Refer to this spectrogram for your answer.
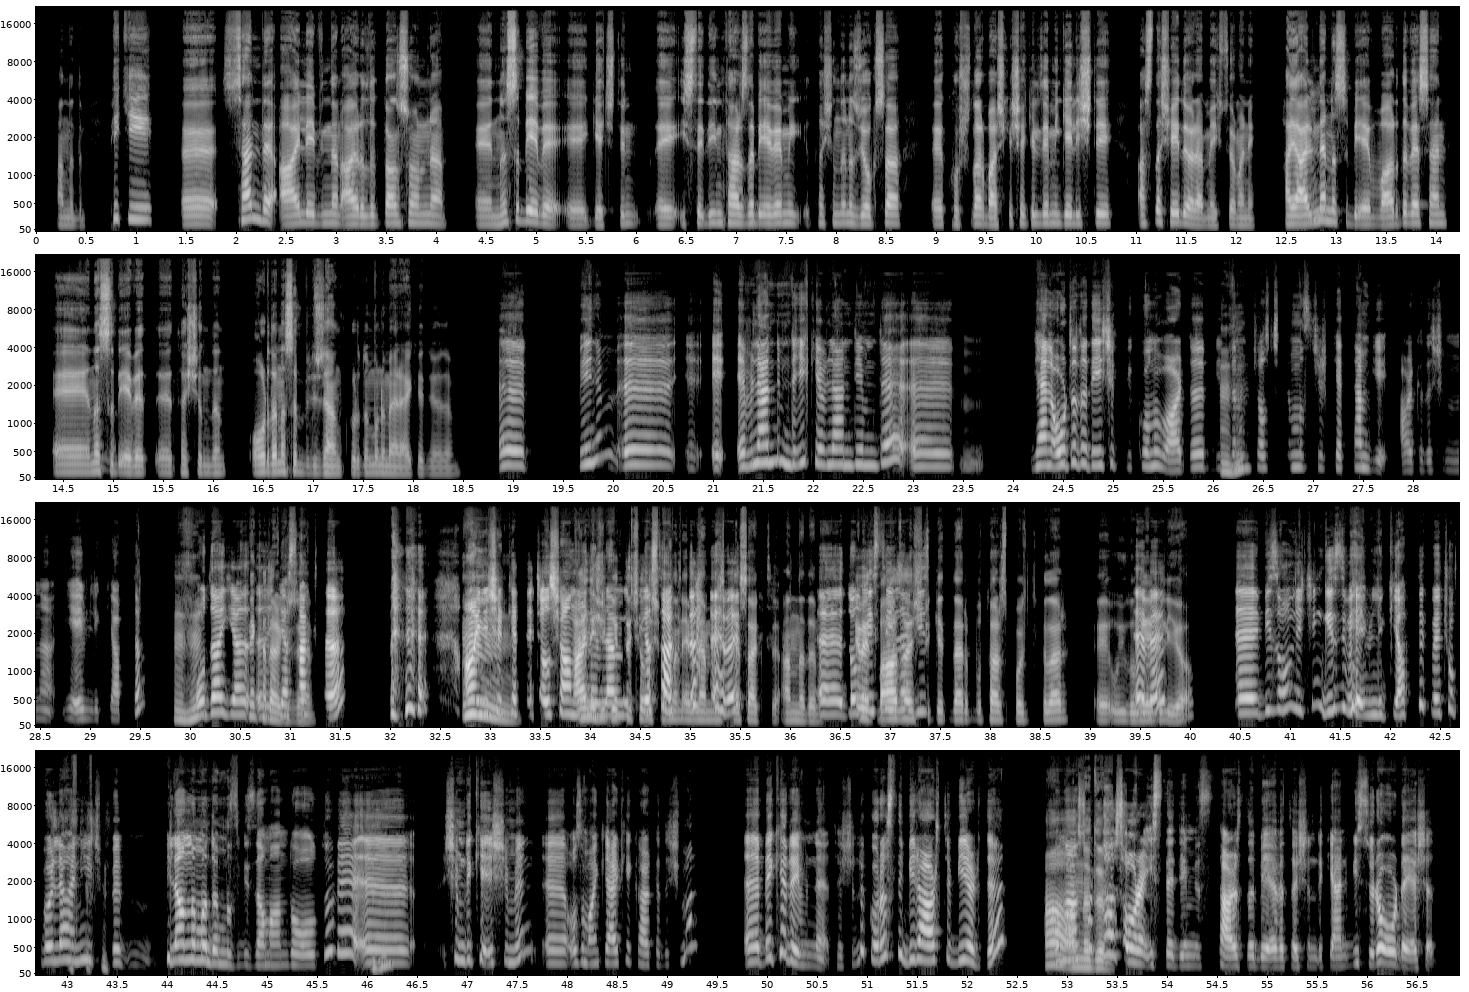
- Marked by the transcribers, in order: chuckle; laughing while speaking: "yasaktı, evet"; laughing while speaking: "evlilik yaptık"; other background noise; chuckle
- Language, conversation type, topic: Turkish, podcast, Sıkışık bir evde düzeni nasıl sağlayabilirsin?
